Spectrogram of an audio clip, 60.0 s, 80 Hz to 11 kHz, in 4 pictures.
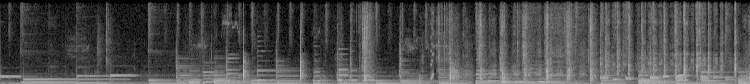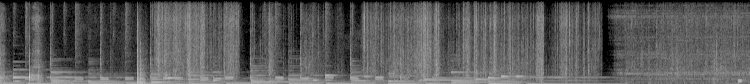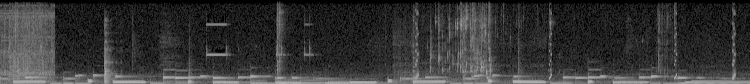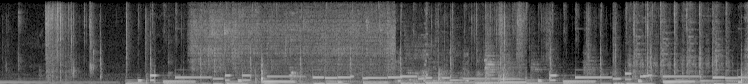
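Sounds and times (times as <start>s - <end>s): running tap water: 27.3s - 31.1s, 38.5s - 40.0s, 48.8s - 52.9s.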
